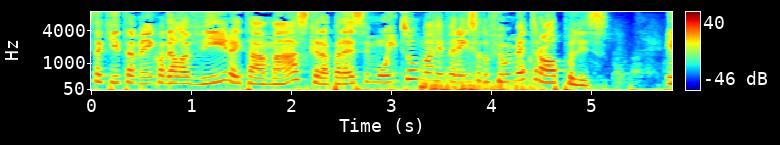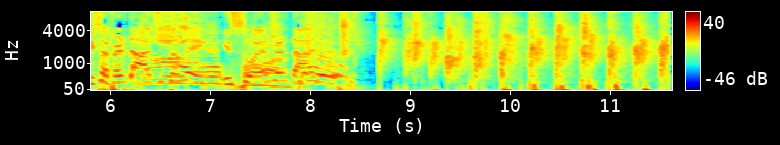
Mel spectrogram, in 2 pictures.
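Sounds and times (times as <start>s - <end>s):
speech: 0.1s - 8.6s
hand clapping applause: 7.8s - 11.6s.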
